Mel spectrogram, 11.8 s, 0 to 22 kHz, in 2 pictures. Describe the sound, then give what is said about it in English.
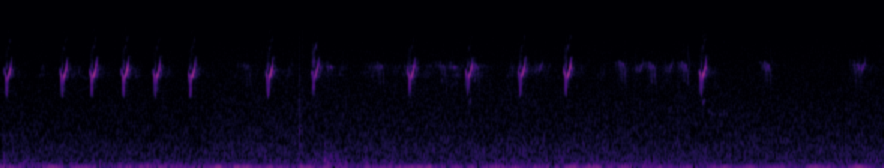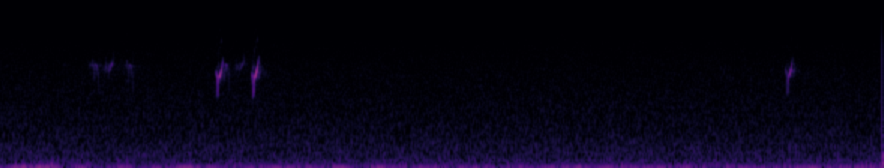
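High, thin chirps from birds caught in a net, 15 birds, come in quick clustered bursts, then spread out into sparser single peeps over a low steady background hiss; no talking. “There continue to be 15 birds in the net.”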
